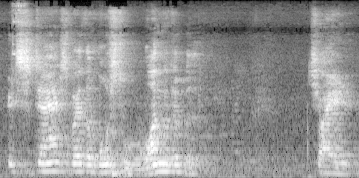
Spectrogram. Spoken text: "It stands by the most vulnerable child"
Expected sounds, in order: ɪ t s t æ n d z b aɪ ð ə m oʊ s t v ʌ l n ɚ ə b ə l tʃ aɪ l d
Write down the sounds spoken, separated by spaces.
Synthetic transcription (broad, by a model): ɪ t s t æ n d z b aɪ ð ə m oʊ s t w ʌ n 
